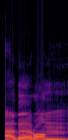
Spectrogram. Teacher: Ab bu yerda qalqala qilishdan chiqmasin.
